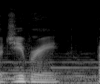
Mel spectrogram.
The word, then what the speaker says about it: Ghibli: Um, although someone just told me, who's a huge fan, told me that the proper pronunciation, even in the Anglicization, is Studio Ghibli.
